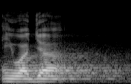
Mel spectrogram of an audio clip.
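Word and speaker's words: عِوَجًا: iwaja dia ee dia bacanya iwaja ya dia enggak ditanwin dia ya iwaja gitu ya qayyima kemudian sebenarnya apa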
